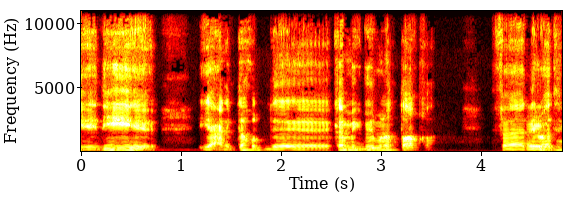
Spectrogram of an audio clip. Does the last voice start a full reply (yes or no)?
no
